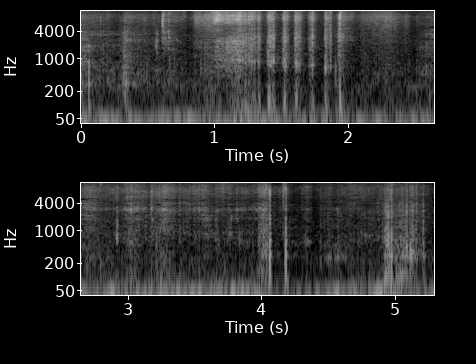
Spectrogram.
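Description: A young woman chews crunchily close to a microphone.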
